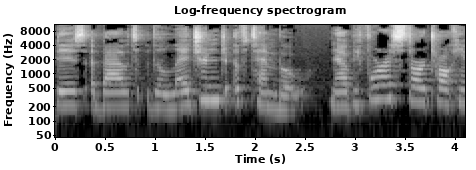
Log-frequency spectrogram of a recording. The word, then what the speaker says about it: tembo: you two hints one tembo rhymes with dumbo and second of all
